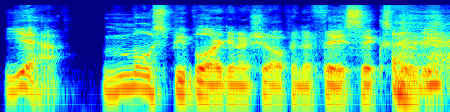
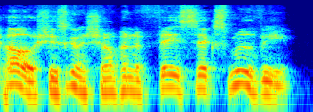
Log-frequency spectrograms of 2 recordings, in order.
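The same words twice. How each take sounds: First: Dry, dismissive comeback; unimpressed. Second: Lightly acted take on a hot rumour; mock news reaction. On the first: Real, not acted. Host answers his own mimicked reaction, unimpressed. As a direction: wave the rumour away as obvious. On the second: Host mimics reaction to a Phase Six rumour, lightly acted. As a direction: play someone reacting to the rumour.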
